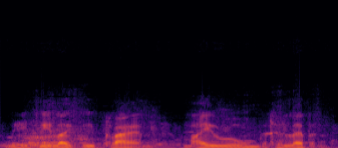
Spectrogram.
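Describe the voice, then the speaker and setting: An actor playing a blustery, excitable middle-aged male reporter in a vintage radio drama. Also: fairly low pitch, moderate pace, lightly acted. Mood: conspiratorial. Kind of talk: 1940s radio acting. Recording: muffled vintage radio recording with faint hiss.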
